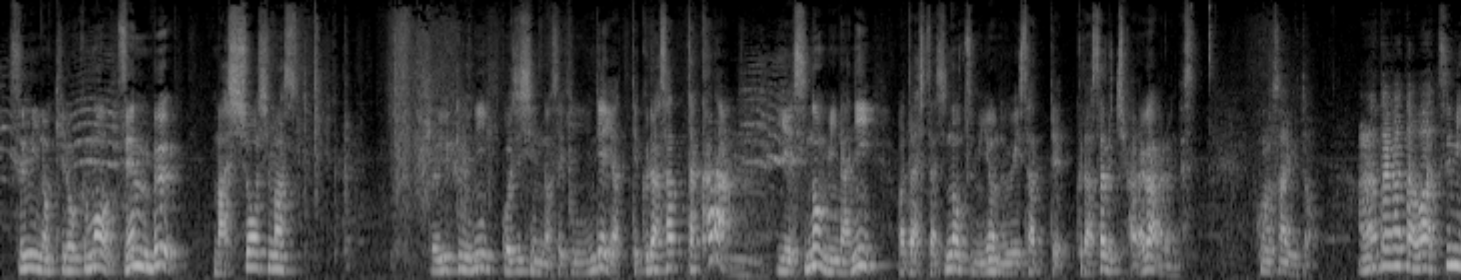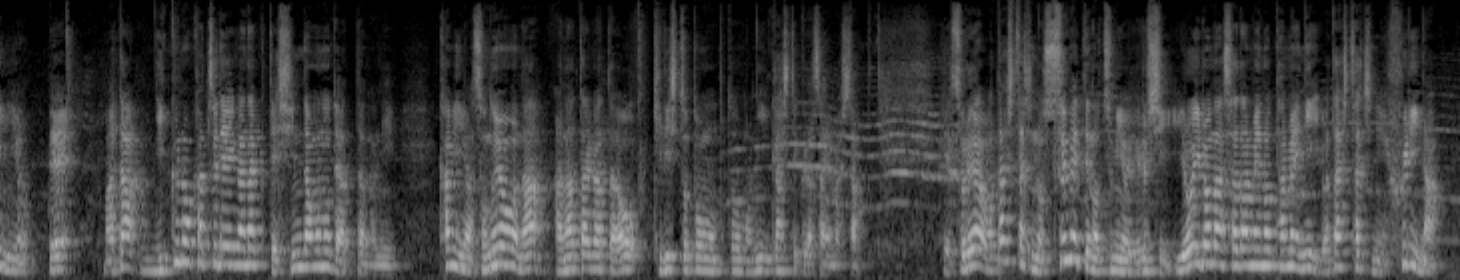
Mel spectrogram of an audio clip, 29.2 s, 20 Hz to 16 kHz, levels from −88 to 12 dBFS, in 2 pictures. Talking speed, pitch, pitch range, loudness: 330 characters per minute, 180 Hz, 150-215 Hz, -26 LUFS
